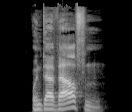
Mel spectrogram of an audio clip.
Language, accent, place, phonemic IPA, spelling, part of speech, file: German, Germany, Berlin, /ˌʊntɐˈvɛʁfn̩/, unterwerfen, verb, De-unterwerfen.ogg
- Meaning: 1. to subdue, to subordinate 2. to submit to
